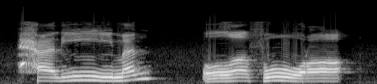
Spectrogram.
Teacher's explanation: terdapat yaitu tanwin bertemu dengan huruf gha. Dibaca jelas, haliman ghafura.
